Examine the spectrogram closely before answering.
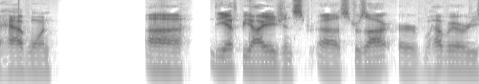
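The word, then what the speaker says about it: Strzok: The FBI agent, Strazak, or however you say his damn name, Strock. Is that how you say I it? think it's pronounced Strock.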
